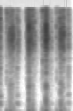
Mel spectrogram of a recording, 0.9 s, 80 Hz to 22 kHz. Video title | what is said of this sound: I Was Wrong About The Sony a7IV | how that sort of sounds (plastic tapping noises) like hollow and plasticky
